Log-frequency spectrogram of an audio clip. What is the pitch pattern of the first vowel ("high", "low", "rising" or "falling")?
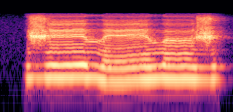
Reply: high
